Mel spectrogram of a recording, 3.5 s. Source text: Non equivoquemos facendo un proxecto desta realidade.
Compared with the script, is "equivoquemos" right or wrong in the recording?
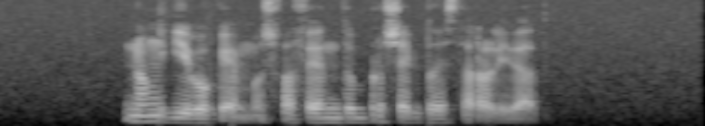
right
